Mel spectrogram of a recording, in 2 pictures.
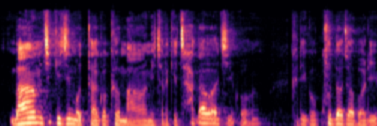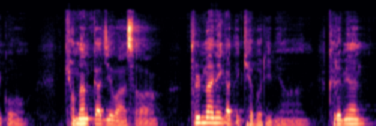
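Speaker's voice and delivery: usual speaking voice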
